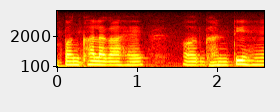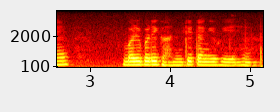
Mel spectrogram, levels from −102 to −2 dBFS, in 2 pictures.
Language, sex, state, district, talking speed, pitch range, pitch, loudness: Hindi, female, Haryana, Jhajjar, 125 wpm, 165-180 Hz, 175 Hz, -18 LUFS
